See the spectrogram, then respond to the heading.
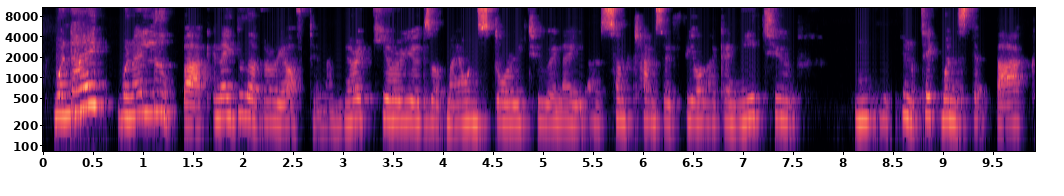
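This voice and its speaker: A woman's voice: medium pitch, rough recording. A middle-aged woman from Peru with a Peruvian Spanish accent, answering reflectively as an interview guest and searching for her words. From Peru, raised in Lima. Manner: searching for words, halting phrasing. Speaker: podcast guest, author and wellness consultant.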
